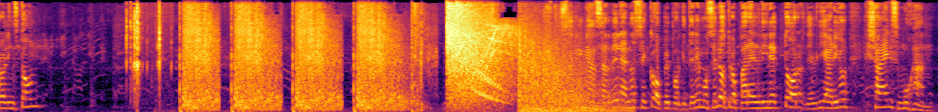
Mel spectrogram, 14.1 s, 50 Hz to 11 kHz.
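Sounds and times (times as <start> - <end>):
speech: 0.0 - 0.8, 9.3 - 14.0
double gunshot sound effect: 2.6 - 9.1.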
